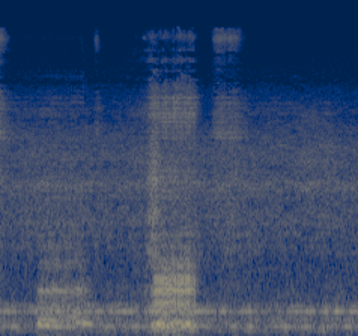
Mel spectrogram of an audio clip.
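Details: Sleeping pug dog giving two snores, a short low rattle followed by a louder, longer raspy snort about a second later, each a noisy buzzing breath over a steady faint room hum.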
